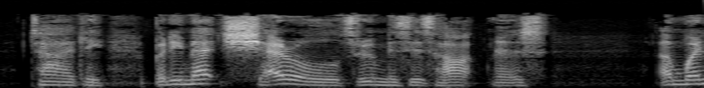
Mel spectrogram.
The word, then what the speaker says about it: Cheryl: They'd introduce themselves rapidly, and the only name that stuck in Simey's memory was Cheryl, pronounced with the hard English ch rather than the American Cheryl, which Sime thought much nicer.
